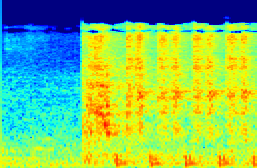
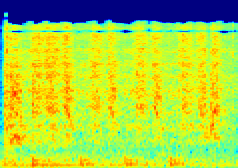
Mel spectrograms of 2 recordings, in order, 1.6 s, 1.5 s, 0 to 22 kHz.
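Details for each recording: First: KTM Duke 200 that cranked but would not start: brisk even cranking about 1.5 s, scanner shows cranking speed over 500–600 rpm, engine fires and settles to quiet idle; normal cranking and start. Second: KTM Duke 200 that only starts when bump-started: slow, laboured cranking around 400 rpm drawing excessive current (over 200 A) that never catches; starter weak, though a tight engine was also suspected.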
